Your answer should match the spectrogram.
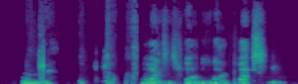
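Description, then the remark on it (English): A person growls and snarls in short, rough vocal bursts, imitating an angry animal as the character Raka growling back in a game, fairly loud, with brief pauses between the guttural sounds. “Raka's going to growl back.”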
